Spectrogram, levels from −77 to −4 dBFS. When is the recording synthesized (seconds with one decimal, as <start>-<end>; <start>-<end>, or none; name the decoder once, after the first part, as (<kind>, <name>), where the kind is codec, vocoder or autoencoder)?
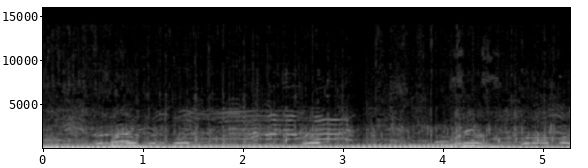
none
